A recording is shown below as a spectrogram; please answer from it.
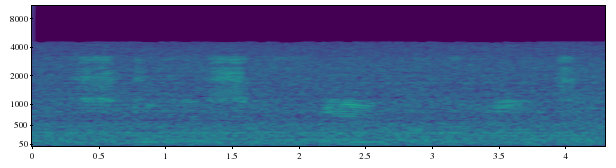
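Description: Steady road and engine rumble inside a moving van's cabin, with a short chirping sound repeating about once a second.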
